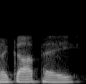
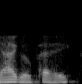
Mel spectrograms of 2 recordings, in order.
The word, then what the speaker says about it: agape: We call that agape here in the South, but the correct pronunciation is actually agape, love that we cannot fathom.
